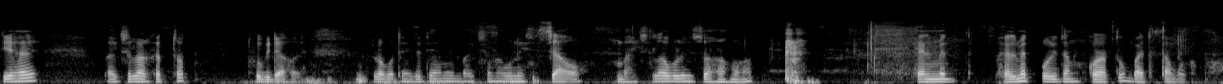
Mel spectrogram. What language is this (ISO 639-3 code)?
asm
